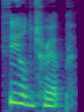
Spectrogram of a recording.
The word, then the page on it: field trip: American English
